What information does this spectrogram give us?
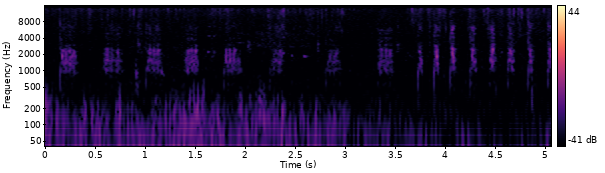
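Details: In May 2014, mallard ducks give drawn-out, evenly spaced nasal quacks, then a quicker run of short clipped ones, over heavy low-pitched background rumble.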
